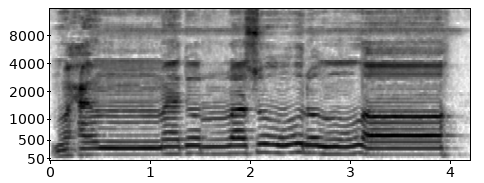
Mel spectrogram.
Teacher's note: یہاں 2 پیش تنوین کے بعد ادغام یرملون کے 6 حرفوں میں سے را آیا اور را کی صورت میں بغیر گنہ کے پڑھتے ہیں۔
